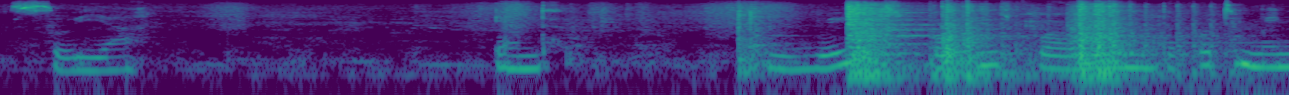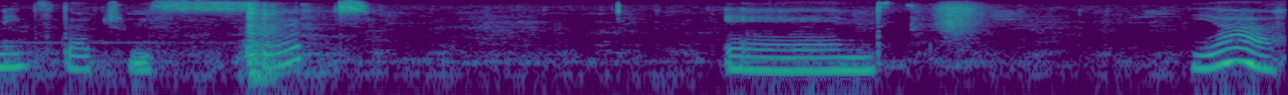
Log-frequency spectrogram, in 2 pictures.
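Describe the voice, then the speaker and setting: A woman narrating her home baking video in a relaxed, soft-spoken way, often half-whispering. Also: medium pitch, noisy background. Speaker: baking vlogger. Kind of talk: casual kitchen voice-over. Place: home kitchen.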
